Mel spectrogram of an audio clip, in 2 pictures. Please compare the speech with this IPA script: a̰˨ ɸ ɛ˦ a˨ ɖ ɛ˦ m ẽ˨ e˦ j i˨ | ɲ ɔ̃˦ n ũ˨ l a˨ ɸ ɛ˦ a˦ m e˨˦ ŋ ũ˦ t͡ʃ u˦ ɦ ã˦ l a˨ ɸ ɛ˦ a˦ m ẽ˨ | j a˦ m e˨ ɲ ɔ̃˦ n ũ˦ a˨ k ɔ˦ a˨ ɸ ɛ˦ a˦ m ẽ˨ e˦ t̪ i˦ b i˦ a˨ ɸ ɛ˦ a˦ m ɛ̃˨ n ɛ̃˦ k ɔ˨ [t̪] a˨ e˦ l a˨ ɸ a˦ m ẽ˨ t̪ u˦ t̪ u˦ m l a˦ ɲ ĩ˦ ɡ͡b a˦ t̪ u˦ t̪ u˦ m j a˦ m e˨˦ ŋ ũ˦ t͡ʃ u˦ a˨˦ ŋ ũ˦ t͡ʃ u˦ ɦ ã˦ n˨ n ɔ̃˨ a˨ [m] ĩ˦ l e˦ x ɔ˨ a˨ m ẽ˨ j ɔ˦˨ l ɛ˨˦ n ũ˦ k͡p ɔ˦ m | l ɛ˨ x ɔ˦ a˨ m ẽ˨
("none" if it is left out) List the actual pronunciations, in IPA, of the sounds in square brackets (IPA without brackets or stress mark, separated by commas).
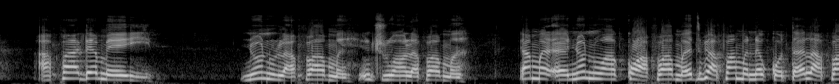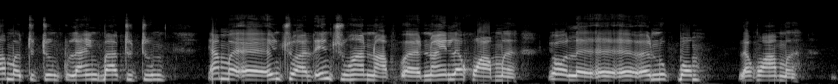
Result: t̪, ɲ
